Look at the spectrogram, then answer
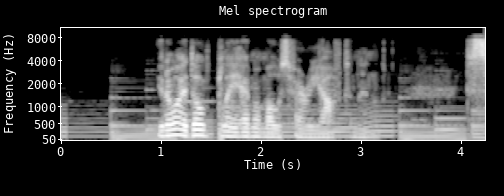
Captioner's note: big sigh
